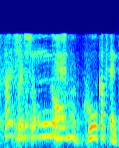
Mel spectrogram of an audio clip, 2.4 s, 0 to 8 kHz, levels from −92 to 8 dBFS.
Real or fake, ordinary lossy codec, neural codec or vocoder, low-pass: fake; AAC, 16 kbps; codec, 16 kHz, 0.8 kbps, ZipCodec; 7.2 kHz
